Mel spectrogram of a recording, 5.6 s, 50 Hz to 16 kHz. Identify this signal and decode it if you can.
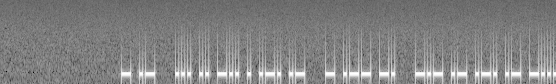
Morse code (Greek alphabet), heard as a keyed tone, machine-sent, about 40 wpm, 510 Hz. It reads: ΤΑ ΣΙΔΕΡΑ ΤΩΝ …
